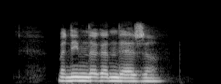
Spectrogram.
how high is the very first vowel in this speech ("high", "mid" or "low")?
mid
